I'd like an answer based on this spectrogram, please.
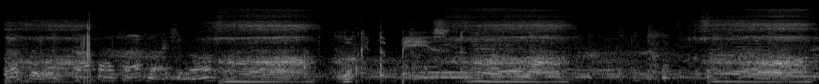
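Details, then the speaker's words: Man asleep, snoring loudly 'like bigfoot': low, droning snores with each breath, with faint background music. "scary. Listen to him snore. Listen to him roar."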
